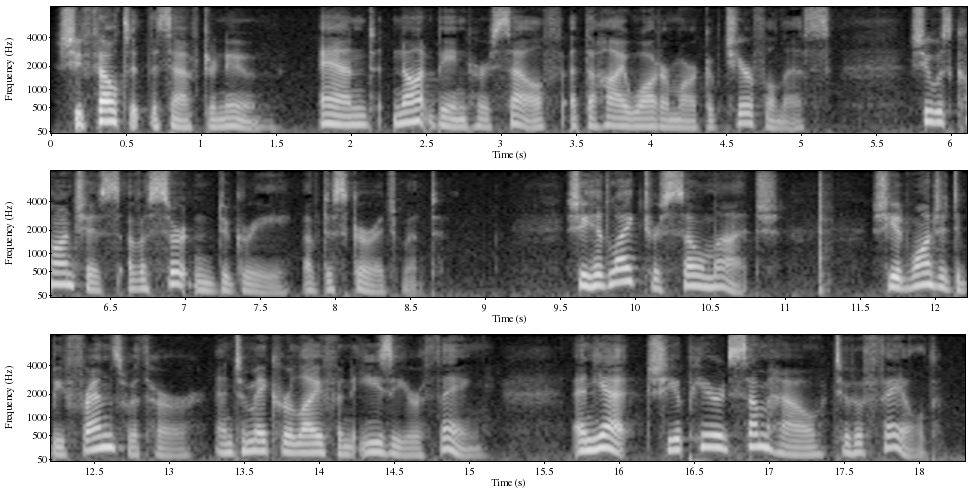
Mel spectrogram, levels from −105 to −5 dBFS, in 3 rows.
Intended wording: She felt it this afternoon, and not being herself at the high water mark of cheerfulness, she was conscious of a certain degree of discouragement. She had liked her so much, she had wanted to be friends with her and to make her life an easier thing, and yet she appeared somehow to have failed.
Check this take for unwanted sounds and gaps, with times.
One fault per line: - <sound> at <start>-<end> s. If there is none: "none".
- tap at 11.2-11.3 s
